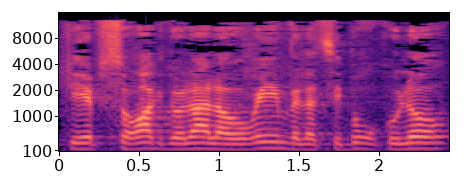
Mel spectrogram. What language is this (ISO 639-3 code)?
heb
